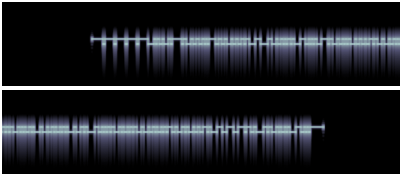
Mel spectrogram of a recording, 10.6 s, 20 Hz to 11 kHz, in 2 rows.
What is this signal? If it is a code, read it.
RTTY (50 baud, 450 Hz shift), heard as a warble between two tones, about 2250 Hz centre. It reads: AIXI POT FORMAR LA FASE DENTRADA DUN COMMUTADOR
